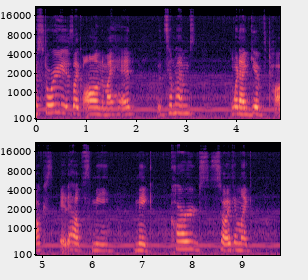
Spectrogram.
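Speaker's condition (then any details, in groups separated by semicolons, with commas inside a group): Cerebral palsy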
